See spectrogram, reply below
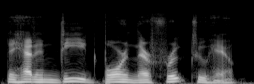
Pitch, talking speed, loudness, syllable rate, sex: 105 Hz, 190 wpm, -19 LUFS, 4.6 syllables/s, male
